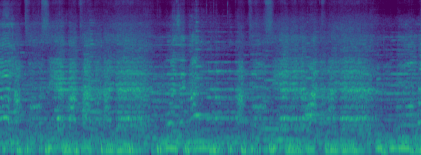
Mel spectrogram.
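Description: A women's choir singing together over a deep, repeating low beat.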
